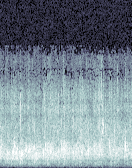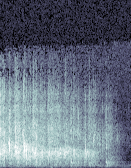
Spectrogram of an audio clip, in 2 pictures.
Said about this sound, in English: Come on. We should clap our hands for that.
